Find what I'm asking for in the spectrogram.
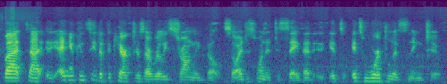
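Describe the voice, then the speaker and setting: A husky-voiced man speaking as a cast member in an interview, earnest and hesitant as he searches for words, on a lo-fi recording. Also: medium pitch, animated, fast talker. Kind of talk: conversational interview talk. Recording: dull lo-fi connection.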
